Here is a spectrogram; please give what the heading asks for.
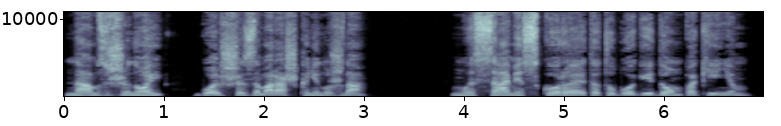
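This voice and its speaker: A woman puts on a puffed-up male dog father for a storybook. He shouts his commands harshly and drags his words out slowly. The voice is close and dry. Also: fairly low pitch, steady tone, no room sound, lightly acted. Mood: angry.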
